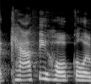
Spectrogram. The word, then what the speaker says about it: Kathy Hochul: I got a Kathy Hochul impression in the hopper. Is that how you say her name? – I think so. I think you've really nailed it.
